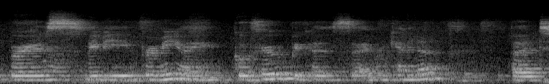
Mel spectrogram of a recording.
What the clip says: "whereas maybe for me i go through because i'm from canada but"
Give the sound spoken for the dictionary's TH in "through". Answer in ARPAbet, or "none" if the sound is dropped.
TH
